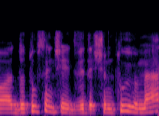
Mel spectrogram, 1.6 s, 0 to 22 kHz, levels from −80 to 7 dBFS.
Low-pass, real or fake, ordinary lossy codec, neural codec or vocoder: 7.2 kHz; real; MP3, 96 kbps; none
